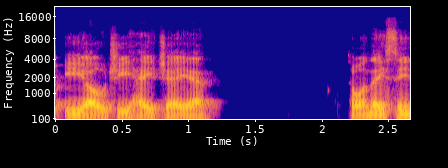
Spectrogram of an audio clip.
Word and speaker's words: Eoghan: And it's like it's spelled like Oghan. Whenever you see someone come like that, they're just like, that's not how you spell Owen. It's like, yeah, in Ireland they spell it like that. It's either Eoin or Eoghan.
